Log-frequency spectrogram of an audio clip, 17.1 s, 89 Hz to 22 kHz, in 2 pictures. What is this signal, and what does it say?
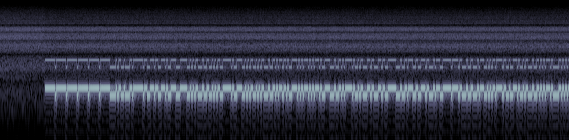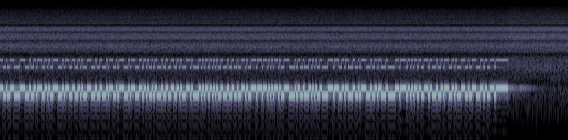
RTTY (45.45 baud, 170 Hz shift), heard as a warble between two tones, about 610 Hz centre. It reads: WWBMR RVBRR FBYYB XDNNV UCHVK HRKLD YEYLO UBHIZ HGHND IZEFS LBQYB SOUAG ATKFC UZLNC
